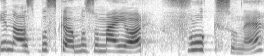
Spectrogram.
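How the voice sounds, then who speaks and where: The voice speaks at a very slow pace with lively intonation. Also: woman. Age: 20s. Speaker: math teacher. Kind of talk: lecture. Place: studio.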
